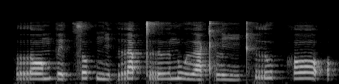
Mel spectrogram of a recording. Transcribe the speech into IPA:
r ɔː˦˥ m p e˨˩ k̚ s o˥˩ k̚ ŋ i˨˩ t̚ r a˥˩ p̚ t r ɯː˦˥ n w ɯ˨˩ a̯ kʰ l iː˩˦ kʰ r u˥˩ k̚ h ɔ˥˩ ʔ

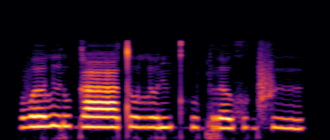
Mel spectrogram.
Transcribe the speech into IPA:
β ɐ l ɨ ɾ u ɡ aː t o l ɵ ɾ ĩ kʷʰ ɐ b r ɐː xʷ ɐ ɡ f ʉ

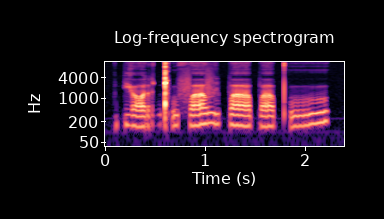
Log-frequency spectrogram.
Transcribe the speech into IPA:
pʲ ɔː r ǃʼ u f ʌː v i p ʌː p ʌː pʼ uː

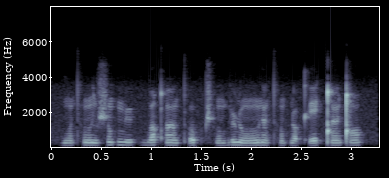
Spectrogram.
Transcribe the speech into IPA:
ɡʷ œ̃ tʰ ũː ʎ ʃ õ p m ʉ | b o qʼ ũː tʼ o p t͡ʃʼ ũ b ʉ ɳ ũː ɾ œ̃ tʰ õ p ɳ ɔ kʼ e ǃ œ̃ ǃ ɔ̃

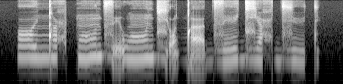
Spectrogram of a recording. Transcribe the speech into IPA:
ɔ ɪ̯ ŋ͡ǃ ʊ ħ p õ d͡z ḛ w õ d͡ʑ ɔ̰ ŋ͡ǃ a̰ d͡z e d͡ʑ e ħ d͡z y t

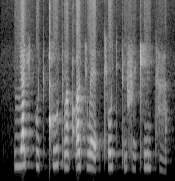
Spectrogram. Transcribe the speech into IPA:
ʎ a ç kʷ a c ǃʰ u tʼ õ qʼ o c w ɛ | cʰ o c tʼ i f ɛ̤ kʰ ĩ b tʰ a̤

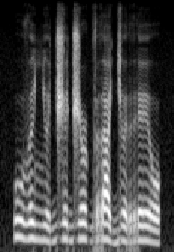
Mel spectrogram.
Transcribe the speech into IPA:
u˥˧ ð ɘ˥˧ ʎ ɘ˧˩˧ d͡ʒ ɘ˥˧ d͡ʒ ə˞˥˧ ɡ r a˥˩ ɟ ɘ˥˩ r e˥˩ o̯

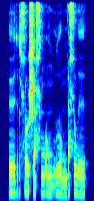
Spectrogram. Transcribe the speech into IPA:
ø˦˨ r ħ o˦ ʂ ɘ˨ ħ ŋ ɔ˦ ŋ ṵ˦ l o˨ ŋ i˦ ħ w ɘ˦

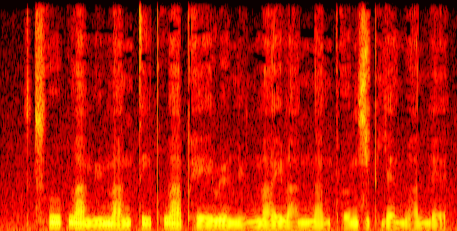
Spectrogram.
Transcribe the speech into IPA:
t͡sʰ u˥ p w ä˥˩ m y˥ m a˧˥ n t̪ i˧˥ pʰ w ä˥˩ pʰ e˧˥ ɪ̯ ɻ ɻ̩˥˩ n̪ y˧˥ n m a˥ ɪ̯ ɻ a˧˥ n n̪ a˨˩ n pʰ ɤ˧˥ ŋ ɕ i˧ pʰ j ɛ˥˩ m w ä˥ n̪ ɥ ɛ˥˩

